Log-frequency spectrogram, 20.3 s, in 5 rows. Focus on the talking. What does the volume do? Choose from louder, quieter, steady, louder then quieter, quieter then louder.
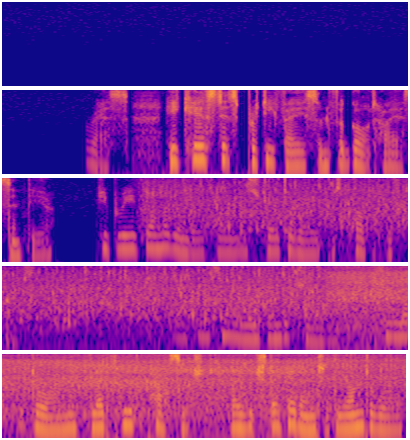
quieter then louder.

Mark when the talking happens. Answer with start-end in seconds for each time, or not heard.
5.0-12.5, 13.9-20.2.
